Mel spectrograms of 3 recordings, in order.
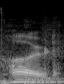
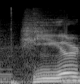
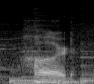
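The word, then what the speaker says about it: heard: First form को हम pronounce करते हैं हियर और सेकंड फॉर्म को हम प्रोनाउंस करते हैं हर्ड। हियर्ड नहीं बोलेंगे, आप इसको बोलेंगे हियर, हर्ड, हर्ड।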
